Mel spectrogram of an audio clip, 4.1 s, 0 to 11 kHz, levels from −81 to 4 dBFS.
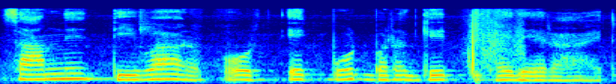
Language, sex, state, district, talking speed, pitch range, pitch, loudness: Hindi, female, Arunachal Pradesh, Lower Dibang Valley, 160 wpm, 170-190 Hz, 180 Hz, -25 LUFS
